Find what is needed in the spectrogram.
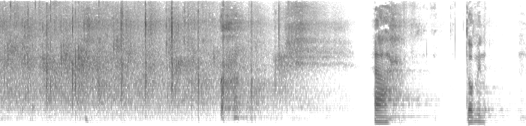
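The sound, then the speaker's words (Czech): A church audience applauds a boy preparing for baptism, with steady, dense clapping for about five seconds that then stops. A few brief voice sounds follow. “taky zaslouží potlesk”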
